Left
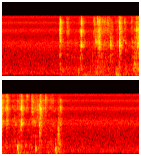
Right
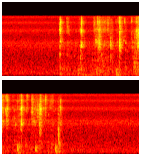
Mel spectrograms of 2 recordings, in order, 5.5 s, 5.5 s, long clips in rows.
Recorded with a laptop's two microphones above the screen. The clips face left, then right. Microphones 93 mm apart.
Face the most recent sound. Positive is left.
turn(degrees=30)  # may be behind; listen again after turning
